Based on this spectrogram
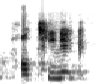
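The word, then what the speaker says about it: poltinnik: uh it's a noun paultinic is the only pronunciation sorry i started giving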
